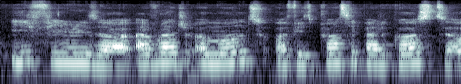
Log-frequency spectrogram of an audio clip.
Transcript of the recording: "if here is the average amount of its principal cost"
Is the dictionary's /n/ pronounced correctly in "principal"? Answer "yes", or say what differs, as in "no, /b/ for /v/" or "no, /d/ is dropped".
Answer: no, /n/ is dropped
